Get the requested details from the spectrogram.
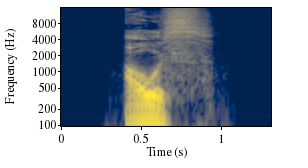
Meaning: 1. an out; the end of play for an individual or a team 2. the out of bounds area 3. end, cancellation, failure (of a company, policy, venture, etc.; typically for economic or political reasons)
- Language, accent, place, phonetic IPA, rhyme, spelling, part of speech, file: German, Germany, Berlin, [aʊ̯s], -aʊ̯s, Aus, noun, De-Aus.ogg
